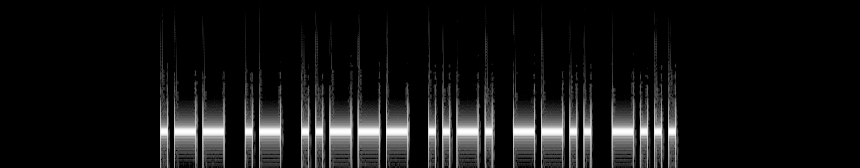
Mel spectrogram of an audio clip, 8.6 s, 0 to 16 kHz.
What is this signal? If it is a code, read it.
Morse code, heard as a keyed tone, about 17 wpm, 700 Hz. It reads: WA2FZB
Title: Call Signs Repeated 2x - 17wpm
